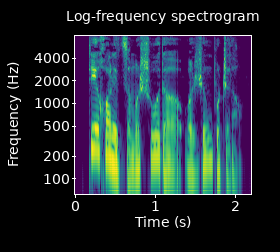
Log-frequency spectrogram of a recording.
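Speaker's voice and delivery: ordinary delivery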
